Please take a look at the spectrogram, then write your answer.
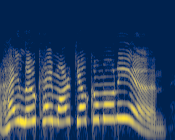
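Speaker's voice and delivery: very high, slow effeminate Southern drawl; effeminate Southern Jesus. Retold or imitated. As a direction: sing out a greeting in a high Southern accent. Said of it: "an effeminate Southern man".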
